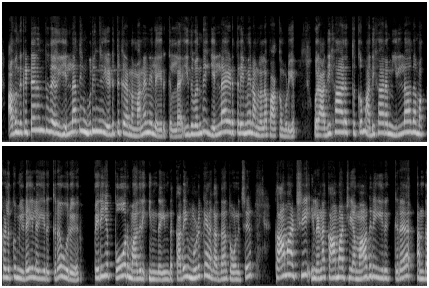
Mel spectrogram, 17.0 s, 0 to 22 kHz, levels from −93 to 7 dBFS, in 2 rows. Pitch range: 220-295 Hz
